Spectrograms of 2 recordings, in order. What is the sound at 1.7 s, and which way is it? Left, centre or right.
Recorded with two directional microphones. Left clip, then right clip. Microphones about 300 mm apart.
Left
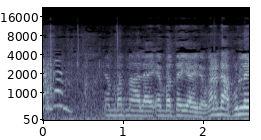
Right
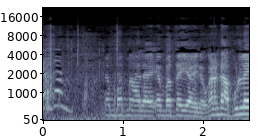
Speech, centre.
